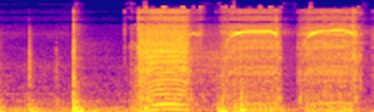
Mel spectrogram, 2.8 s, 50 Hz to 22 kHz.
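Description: A power tool, likely a drill or impact driver, spins 10mm bolts off the underbody shielding of a Tesla Model 3 or Y in two or three close, loud whirring bursts with short pauses between them.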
